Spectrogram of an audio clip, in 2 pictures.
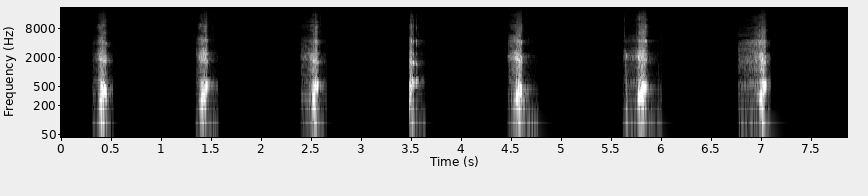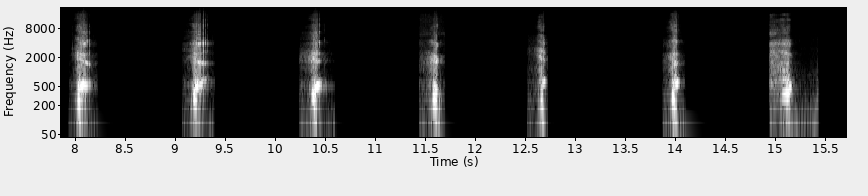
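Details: Repeated hiccups, sometimes violent and loud, sometimes silent, recorded over February 2020 (audio only): fourteen short, sharp hiccups at about one a second, with silence between them.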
